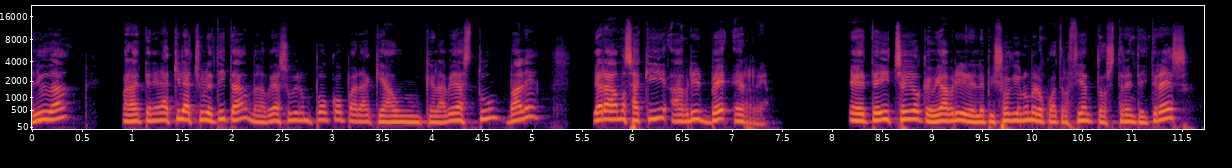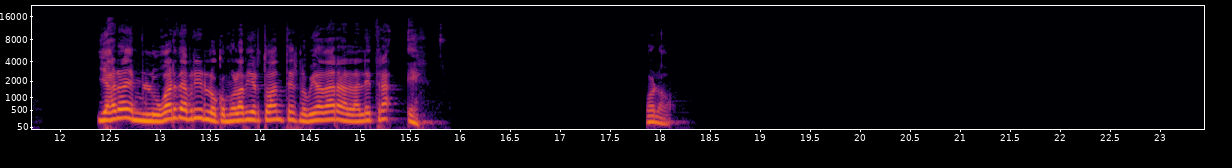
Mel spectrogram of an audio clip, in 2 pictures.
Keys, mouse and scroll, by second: 3.2-5.8 scroll down 1, 5.8-6.4 scroll down 1, 6.4-6.8 typing, 7.5 Return, 9.3-10.9 typing, 15.7 typing, 17.6 BackSpace.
